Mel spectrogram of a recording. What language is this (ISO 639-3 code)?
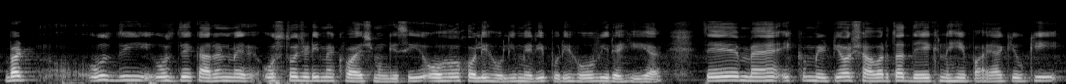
pan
